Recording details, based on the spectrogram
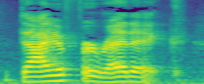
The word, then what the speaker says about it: diaphoretic: Today, we're going to get na-na-na-na-na-nerdy with the word diaphoretic. So, yeah, basically makes you sweat, right? Induces perspiration is what diaphoretic means. Am I saying it right? Let's check in with my co-host. – Diaphoretic.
